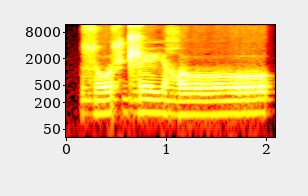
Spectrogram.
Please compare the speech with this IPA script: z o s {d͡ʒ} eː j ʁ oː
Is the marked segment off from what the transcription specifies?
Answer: yes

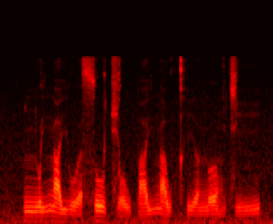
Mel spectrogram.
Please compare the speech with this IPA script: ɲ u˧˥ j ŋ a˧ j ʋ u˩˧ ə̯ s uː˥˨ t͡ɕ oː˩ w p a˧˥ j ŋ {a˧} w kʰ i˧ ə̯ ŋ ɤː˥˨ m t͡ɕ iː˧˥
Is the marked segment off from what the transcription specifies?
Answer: no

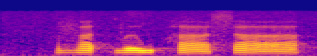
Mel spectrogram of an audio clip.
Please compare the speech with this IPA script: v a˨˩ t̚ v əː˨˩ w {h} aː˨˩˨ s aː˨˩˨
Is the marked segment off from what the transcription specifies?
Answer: no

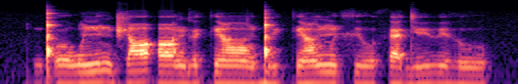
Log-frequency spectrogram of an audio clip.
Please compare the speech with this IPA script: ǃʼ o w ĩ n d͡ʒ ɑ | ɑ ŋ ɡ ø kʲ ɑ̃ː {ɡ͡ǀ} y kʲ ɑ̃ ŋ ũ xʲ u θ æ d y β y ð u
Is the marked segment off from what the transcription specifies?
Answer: yes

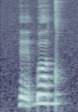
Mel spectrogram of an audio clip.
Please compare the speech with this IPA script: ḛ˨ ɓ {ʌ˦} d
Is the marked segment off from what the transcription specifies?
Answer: no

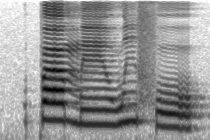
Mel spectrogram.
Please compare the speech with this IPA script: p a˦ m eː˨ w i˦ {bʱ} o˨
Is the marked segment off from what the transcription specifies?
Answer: yes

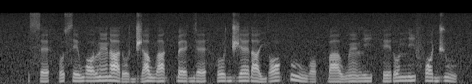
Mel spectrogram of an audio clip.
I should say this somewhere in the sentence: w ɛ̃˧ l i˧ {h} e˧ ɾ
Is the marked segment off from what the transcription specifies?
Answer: no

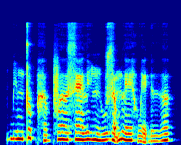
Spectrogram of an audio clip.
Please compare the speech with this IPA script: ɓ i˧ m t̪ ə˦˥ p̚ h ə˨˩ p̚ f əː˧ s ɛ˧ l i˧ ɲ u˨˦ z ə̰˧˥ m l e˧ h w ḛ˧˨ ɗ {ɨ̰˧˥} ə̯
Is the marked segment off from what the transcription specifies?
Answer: yes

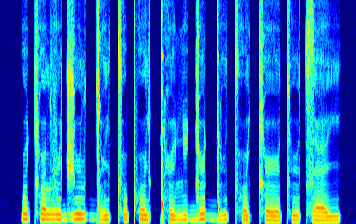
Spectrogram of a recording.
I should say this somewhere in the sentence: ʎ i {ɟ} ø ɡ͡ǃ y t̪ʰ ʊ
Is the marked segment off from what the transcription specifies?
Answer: no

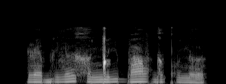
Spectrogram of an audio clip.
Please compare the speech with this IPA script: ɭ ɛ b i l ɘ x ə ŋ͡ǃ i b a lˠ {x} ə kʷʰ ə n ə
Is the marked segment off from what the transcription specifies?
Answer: yes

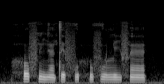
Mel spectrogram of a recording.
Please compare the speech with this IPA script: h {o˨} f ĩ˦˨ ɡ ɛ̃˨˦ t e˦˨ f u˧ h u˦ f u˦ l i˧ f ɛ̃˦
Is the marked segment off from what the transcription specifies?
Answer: yes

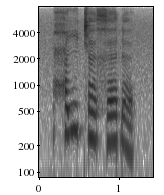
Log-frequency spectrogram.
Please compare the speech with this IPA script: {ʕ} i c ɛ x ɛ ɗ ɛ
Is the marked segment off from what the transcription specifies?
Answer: yes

